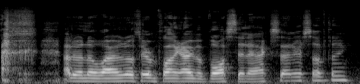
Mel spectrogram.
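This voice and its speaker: A man chats casually on a live stream, reading viewer comments aloud while rambling and restarting sentences. His voice is fairly high, fast, clear and resonant.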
